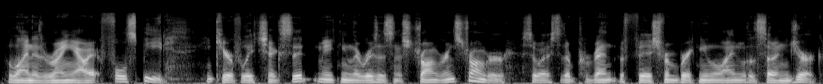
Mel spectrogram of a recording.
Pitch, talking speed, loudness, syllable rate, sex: 100 Hz, 235 wpm, -17 LUFS, 5.8 syllables/s, male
